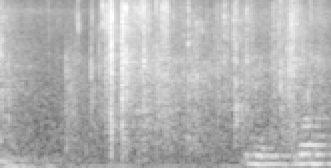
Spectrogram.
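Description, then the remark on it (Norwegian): Soft papery rustles and crinkles as book pages are flipped after a bookmark is taken out, a few brief bursts, with a faint voice murmuring underneath toward the end. “Vi tar ut bokmerket, vet du, så han blar.”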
